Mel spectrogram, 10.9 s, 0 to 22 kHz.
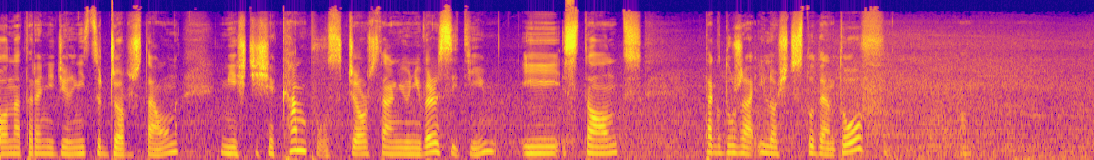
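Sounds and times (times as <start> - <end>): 
speech: 0.0 - 9.8
airplane passing overhead: 5.8 - 10.9
car going by on a nearby road: 6.4 - 10.9.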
